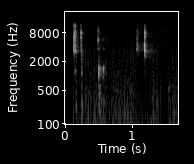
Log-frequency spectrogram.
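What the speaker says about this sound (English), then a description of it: "So give me a second while I type these in." Quiet, close keyboard typing: a few sharp, separate key clicks in two short bursts with pauses between them and no voices.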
